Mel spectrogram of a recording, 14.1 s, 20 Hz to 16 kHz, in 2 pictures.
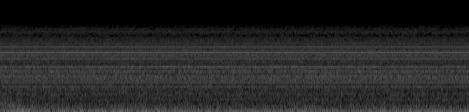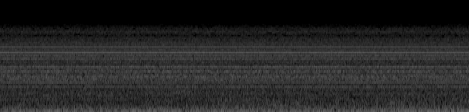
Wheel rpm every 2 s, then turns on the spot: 0, 0, 0, 0, 0, 0, 0.
none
